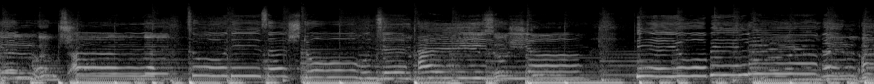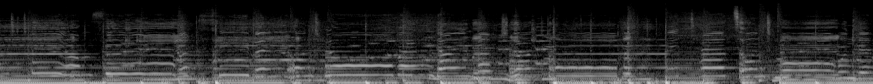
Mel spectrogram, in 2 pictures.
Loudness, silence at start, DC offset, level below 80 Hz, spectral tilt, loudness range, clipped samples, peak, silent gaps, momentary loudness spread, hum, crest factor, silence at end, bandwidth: -26 LUFS; 0 s; under 0.1%; -26 dBFS; -5.5 dB/octave; 1 LU; under 0.1%; -8 dBFS; none; 3 LU; none; 16 dB; 0 s; 15 kHz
